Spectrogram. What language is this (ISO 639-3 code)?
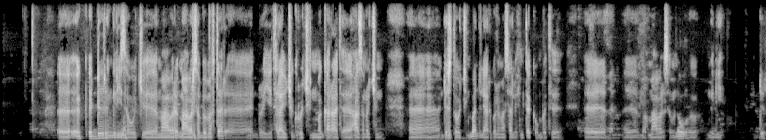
amh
